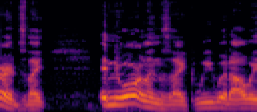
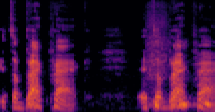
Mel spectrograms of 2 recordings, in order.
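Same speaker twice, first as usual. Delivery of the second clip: put-on annoyed, angry child voice. Retelling a kid's angry correction of a word: imitating an annoyed kid. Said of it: "he gets mad at me every time I say that".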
